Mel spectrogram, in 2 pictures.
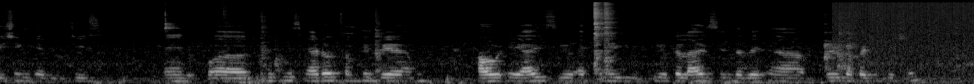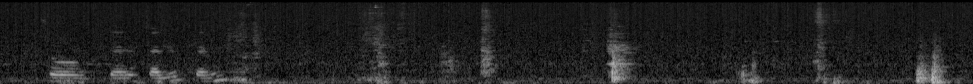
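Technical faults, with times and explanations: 8.32 to 19.48 s, unreliable data bit: one marginal data line flips at random. Each error adds a fixed spike of about −32 dBFS, heard as steady crackle, even in pauses.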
